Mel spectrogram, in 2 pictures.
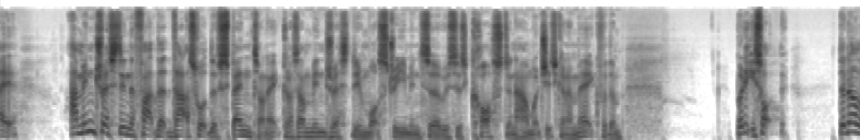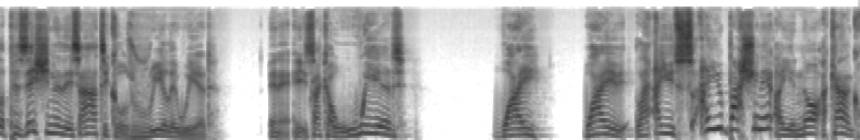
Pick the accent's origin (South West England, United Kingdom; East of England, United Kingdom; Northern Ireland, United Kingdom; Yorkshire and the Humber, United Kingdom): Yorkshire and the Humber, United Kingdom; Rotherham; And it's not because I'm from Rotherham.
